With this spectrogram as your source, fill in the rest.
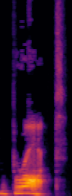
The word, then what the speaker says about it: brought: here this is pronounced brought BR brought BR okay can everyone um say this word out loud BR Brad broad okay you see the G here you don't say the g sound uh it's it's a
